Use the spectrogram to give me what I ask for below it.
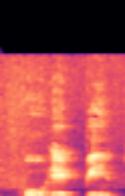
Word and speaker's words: Joséphine: Et dans la langue Innu, on le prononce Hohepin. Comme les gens qui ont mon âge, on n'avait jamais entendu parler le français. Alors le J, il n'existe pas dans ma langue. Donc ça devient un SH.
